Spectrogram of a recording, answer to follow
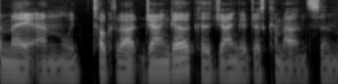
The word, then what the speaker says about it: Django: what she ain't say Django thinks about a DJ a and geo and it says the D is silent and the guy says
